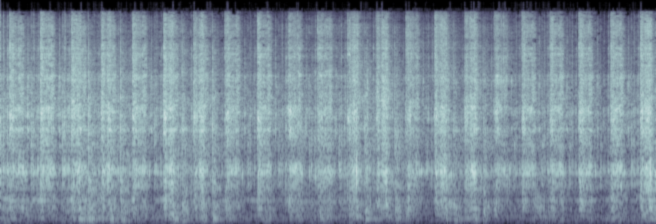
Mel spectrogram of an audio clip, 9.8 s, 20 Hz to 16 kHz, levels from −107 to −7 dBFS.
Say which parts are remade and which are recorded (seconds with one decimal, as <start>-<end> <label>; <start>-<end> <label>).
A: 0.0-4.2 recorded; 4.2-7.7 remade; 7.7-9.8 recorded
